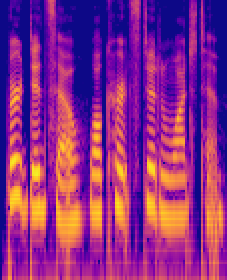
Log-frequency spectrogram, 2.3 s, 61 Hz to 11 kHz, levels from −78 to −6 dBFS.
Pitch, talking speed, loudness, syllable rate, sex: 220 Hz, 235 wpm, -18 LUFS, 5.2 syllables/s, female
